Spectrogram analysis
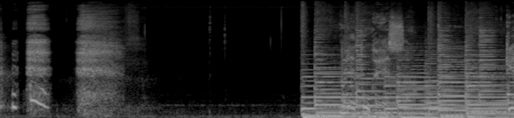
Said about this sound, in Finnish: Noin pienen tuumaustavan jälkeen lähti tunnarikin soimaan.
